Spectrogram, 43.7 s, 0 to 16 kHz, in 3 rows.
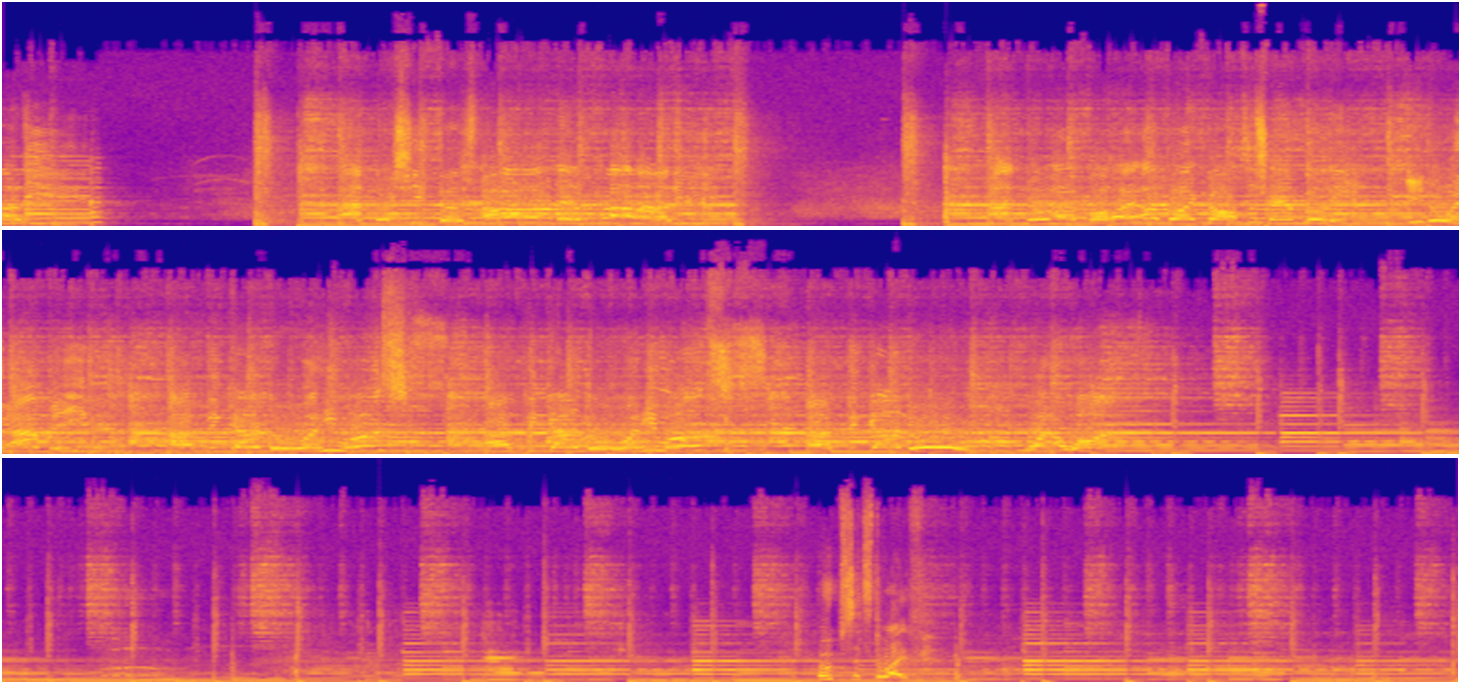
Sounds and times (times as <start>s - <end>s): Rock and roll: 0.0s - 43.7s
Singing: 1.8s - 9.2s, 9.8s - 25.9s.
